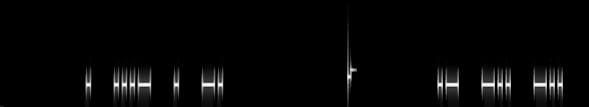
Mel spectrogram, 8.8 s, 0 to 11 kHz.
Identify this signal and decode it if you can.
Morse code, heard as a keyed tone, about 20 wpm, spaced as for 14 wpm, 700 Hz. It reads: EVEN ADD
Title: 2x Character Spacing - Top 300 Words - 20wpm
